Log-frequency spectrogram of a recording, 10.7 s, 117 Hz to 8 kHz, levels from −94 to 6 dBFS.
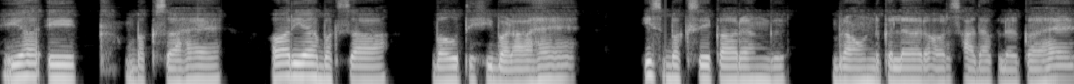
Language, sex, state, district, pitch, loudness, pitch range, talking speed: Hindi, male, Bihar, Jamui, 145 Hz, -19 LUFS, 135-150 Hz, 125 wpm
